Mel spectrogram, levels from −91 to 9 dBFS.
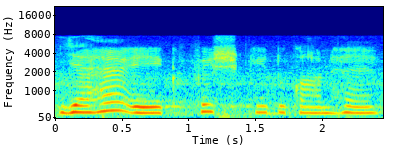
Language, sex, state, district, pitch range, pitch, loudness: Hindi, female, Punjab, Fazilka, 210-235 Hz, 225 Hz, -17 LUFS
